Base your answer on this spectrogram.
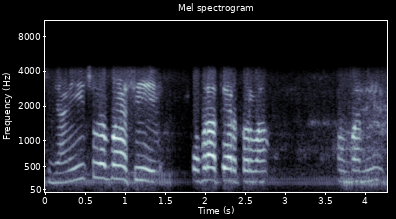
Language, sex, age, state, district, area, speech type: Odia, male, 45-60, Odisha, Nabarangpur, rural, conversation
